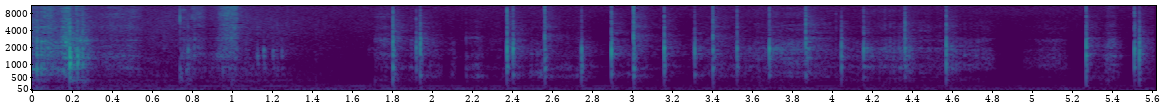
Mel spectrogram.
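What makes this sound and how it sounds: A long, narrow, hollow printed cardboard box holding a bamboo toothbrush is held in one hand and scratched and tapped with long manicured nails. An opening burst of papery scratching gives way to a run of short, crisp, bright taps with almost no ring, over a faint low hum.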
